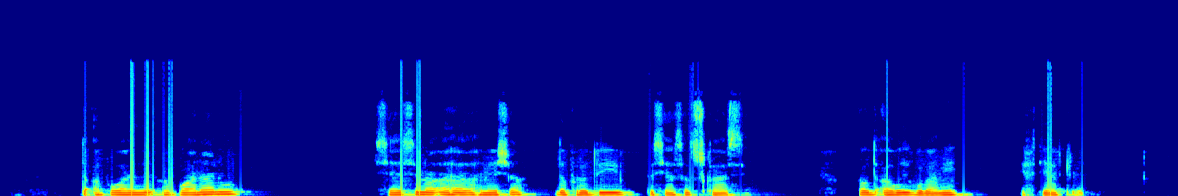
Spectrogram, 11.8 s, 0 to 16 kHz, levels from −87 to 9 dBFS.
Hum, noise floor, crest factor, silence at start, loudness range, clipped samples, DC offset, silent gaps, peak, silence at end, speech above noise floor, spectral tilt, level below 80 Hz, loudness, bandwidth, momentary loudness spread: none; -76 dBFS; 14 dB; 0.8 s; 3 LU; under 0.1%; under 0.1%; 2.85-3.73 s, 8.01-8.18 s, 8.45-8.54 s, 9.97-10.19 s; 0 dBFS; 0.95 s; 64 dB; -9.5 dB/octave; -44 dBFS; -13 LUFS; 7.8 kHz; 14 LU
